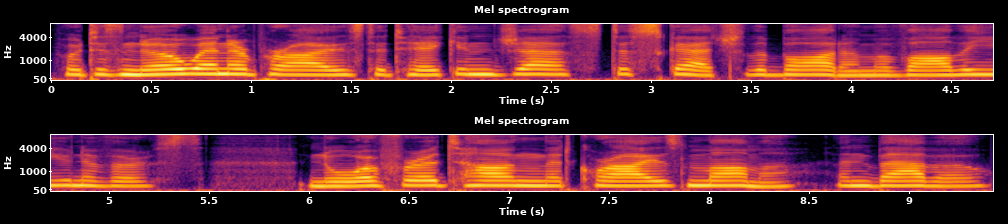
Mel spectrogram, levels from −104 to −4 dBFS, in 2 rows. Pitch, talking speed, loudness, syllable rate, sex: 205 Hz, 160 wpm, -18 LUFS, 4.0 syllables/s, female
